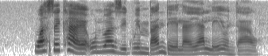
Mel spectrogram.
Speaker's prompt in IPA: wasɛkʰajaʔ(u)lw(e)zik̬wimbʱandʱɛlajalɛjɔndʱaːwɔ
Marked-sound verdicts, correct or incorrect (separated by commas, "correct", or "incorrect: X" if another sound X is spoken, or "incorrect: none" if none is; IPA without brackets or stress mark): correct, incorrect: a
